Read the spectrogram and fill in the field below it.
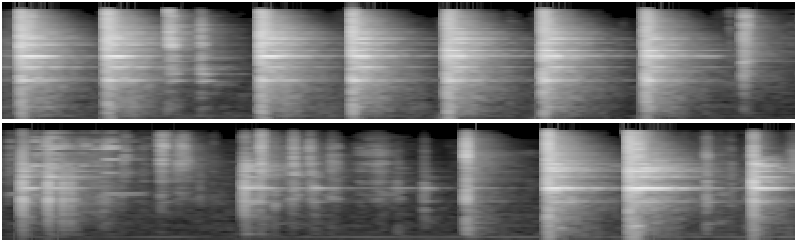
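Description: A hammer strikes hot metal on an anvil in a steady forging rhythm, sharp ringing blows with bright metallic overtones, about fourteen close, loud hits with a brief lighter patter midway.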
